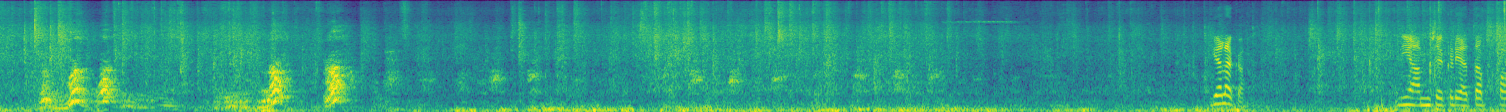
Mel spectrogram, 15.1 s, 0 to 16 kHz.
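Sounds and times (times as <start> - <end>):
wind rumble on microphone: 0.0 - 15.0
dog barking: 0.3 - 4.1.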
